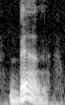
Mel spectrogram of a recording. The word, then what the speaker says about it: Ben: And here's another word that you probably also know, and that's the word Ben, which means son. And here we see the Beit pronounced with a B sound.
